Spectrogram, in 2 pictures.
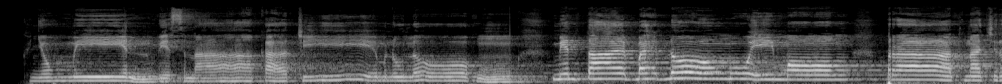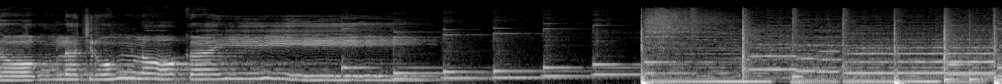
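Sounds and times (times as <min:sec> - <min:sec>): man singing slow song: 0:00.2 - 0:14.6.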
